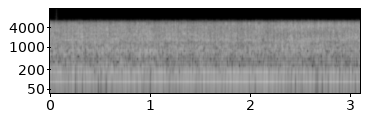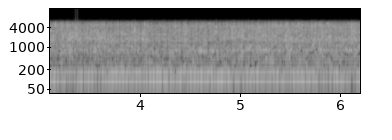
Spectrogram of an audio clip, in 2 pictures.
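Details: 1987 Ford Ranger 2.3L four-cylinder started after sitting a while: uneven, loping idle with slight stumbles over a steady low rumble; owner suspects the carburetor needs rebuilding or tuning.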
